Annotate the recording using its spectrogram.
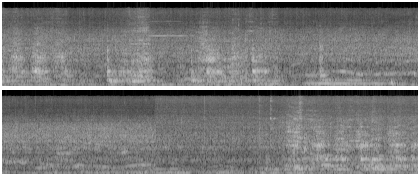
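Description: Thick spice paste frying and sizzling in a black pan, stirred and scraped with a metal spatula. The scraping comes in the first second or so and again near the end, with a quieter stretch of bubbling in between.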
